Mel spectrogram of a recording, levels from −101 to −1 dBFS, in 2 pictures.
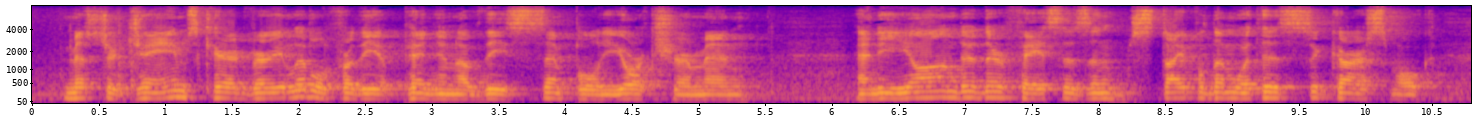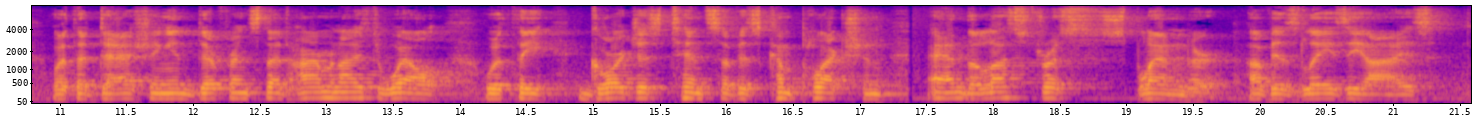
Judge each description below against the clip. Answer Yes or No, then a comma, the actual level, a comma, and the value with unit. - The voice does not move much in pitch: Yes, narrow, 2.1 semitones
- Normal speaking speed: No, slow, 130 wpm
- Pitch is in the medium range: No, low, 120 Hz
